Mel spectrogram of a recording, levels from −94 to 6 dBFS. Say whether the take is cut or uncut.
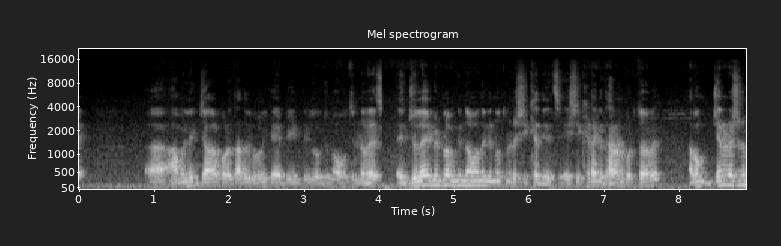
cut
